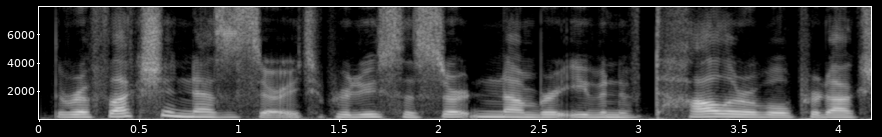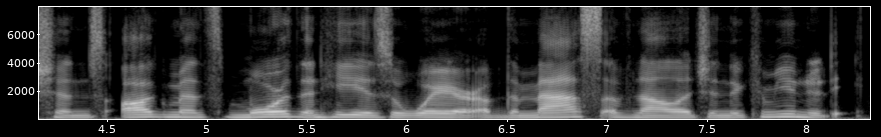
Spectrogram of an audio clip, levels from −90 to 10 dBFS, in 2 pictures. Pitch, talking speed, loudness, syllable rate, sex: 165 Hz, 190 wpm, -19 LUFS, 6.2 syllables/s, female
